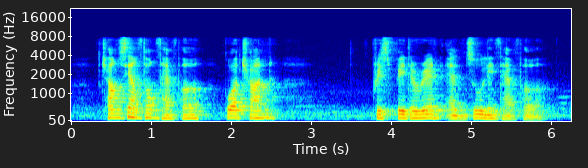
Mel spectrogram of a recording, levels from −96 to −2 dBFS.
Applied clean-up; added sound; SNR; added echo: none; none; none; none.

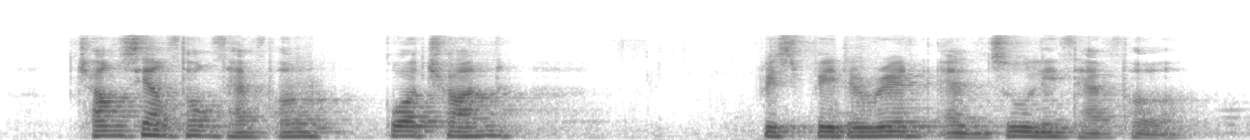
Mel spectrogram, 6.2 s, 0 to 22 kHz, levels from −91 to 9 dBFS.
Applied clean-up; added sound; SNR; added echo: neural separator model SepFormer DNS4.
